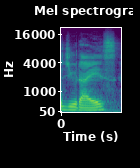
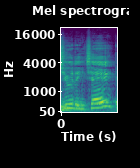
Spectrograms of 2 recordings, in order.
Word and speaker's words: Giudice: It's Giudice. It's not Giudice? – No. That's like the American way to pronounce it. It's Giudice. – Oh! – Giudice is like the Italian way to...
